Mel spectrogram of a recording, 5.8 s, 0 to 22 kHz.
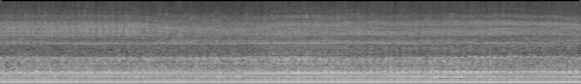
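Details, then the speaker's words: Carbureted motorcycle, cold start with no throttle or choke input: smooth steady fast idle around 2000 rpm, even low drone, no knocks or misses; normal cold high idle that drops as it warms. "you'll notice that it started out around 2000 RPM that will slowly drop as the bike warms up and removes the extra fuel it's been through the system"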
